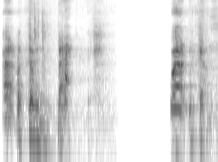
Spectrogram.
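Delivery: very high-pitched playful welcome voice; put-on greeting voice. Streamer welcoming a viewer back, in the obligatory high voice. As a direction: greet them in a silly squeaky-high put-on voice. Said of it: "I gotta do the voice".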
